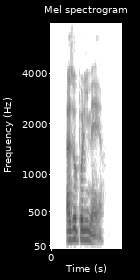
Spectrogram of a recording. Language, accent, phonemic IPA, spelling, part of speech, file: French, France, /a.zɔ.pɔ.li.mɛʁ/, azopolymère, noun, LL-Q150 (fra)-azopolymère.wav
- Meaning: azopolymer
